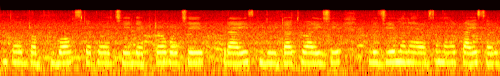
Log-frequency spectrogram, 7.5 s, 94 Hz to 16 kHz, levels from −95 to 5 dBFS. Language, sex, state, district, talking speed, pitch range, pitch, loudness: Odia, female, Odisha, Sambalpur, 135 wpm, 230-240 Hz, 235 Hz, -15 LUFS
